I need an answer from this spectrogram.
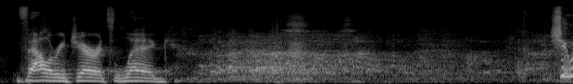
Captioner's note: laughter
